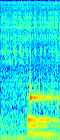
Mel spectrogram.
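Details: Xbox One S All Digital console bought as eBay junk, booting up from nothing: a clean, bright run of bell-like tones sounds once after silence and fades evenly, the normal startup chime of a working console.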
